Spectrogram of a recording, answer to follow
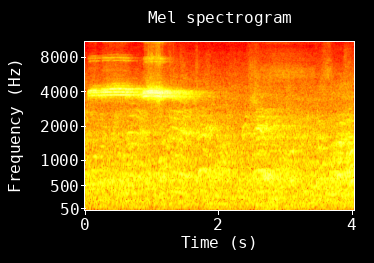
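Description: Referee's whistle blown in one shrill blast of about a second and a half, loudest about a second in, signalling the wrestlers to resume from the standing position.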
